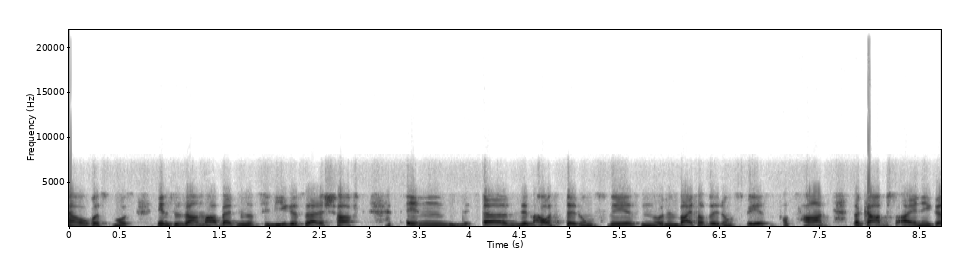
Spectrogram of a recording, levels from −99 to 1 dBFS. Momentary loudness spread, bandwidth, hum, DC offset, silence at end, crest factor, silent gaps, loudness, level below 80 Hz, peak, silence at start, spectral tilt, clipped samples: 6 LU; 7 kHz; none; under 0.1%; 0 s; 18 dB; none; -18 LUFS; -58 dBFS; 0 dBFS; 0 s; -8 dB/octave; under 0.1%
